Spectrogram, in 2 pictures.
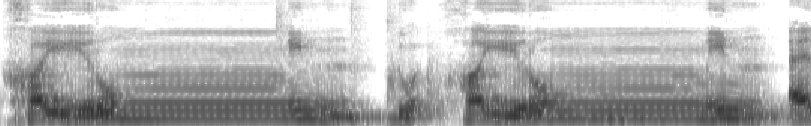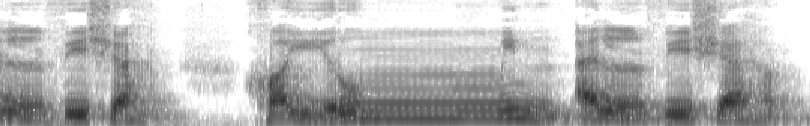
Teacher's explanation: Indal mim al-maqsurah, pada huruf mim yang kasrah, ya, dalam keadaan kasrah ke bawah, maka hukumnya bi gunnah harakatain, dengan gunnah 2 harakat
